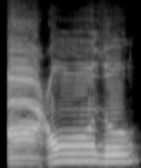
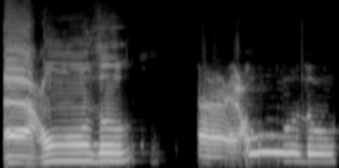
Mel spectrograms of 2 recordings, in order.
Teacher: Jadi bukan o ya, tapi a, dibuka sedikit kedua bibirnya. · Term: fathah pada hamzah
